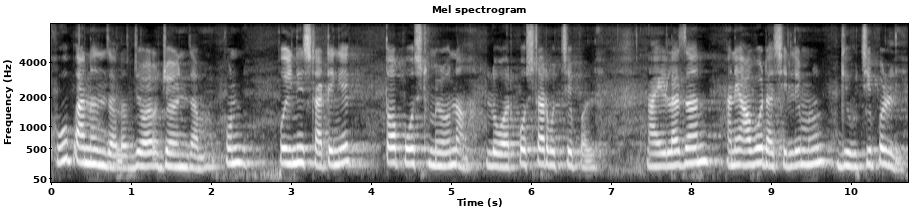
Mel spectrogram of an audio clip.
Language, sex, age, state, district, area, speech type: Goan Konkani, female, 45-60, Goa, Bardez, urban, spontaneous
